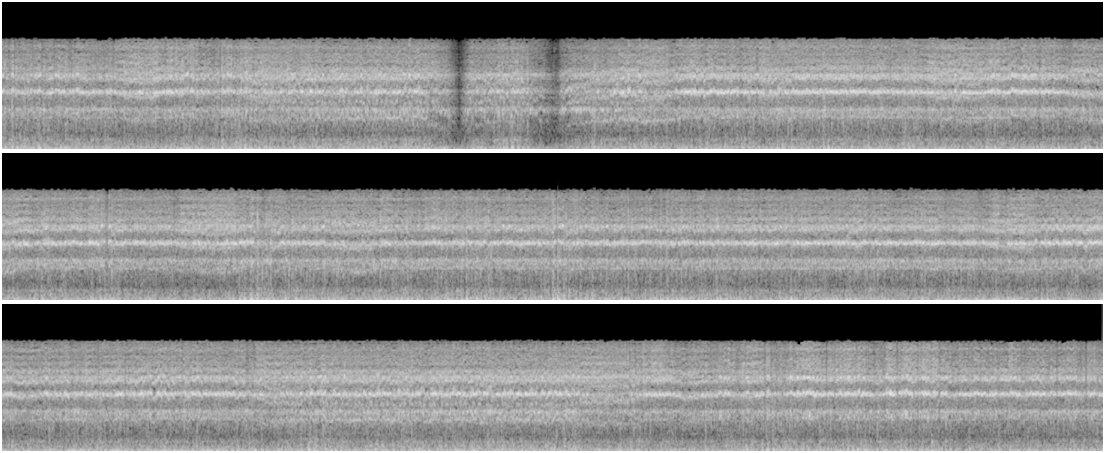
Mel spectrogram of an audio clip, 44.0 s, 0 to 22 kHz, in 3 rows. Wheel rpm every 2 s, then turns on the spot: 230, 220, 190, 120, 190, 230, 230, 220, 230, 220, 230, 240, 230, 230, 220, 230, 220, 200, 200, 220, 230, 230.
none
